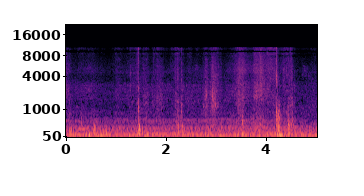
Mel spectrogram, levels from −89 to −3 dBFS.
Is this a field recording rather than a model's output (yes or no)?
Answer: no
